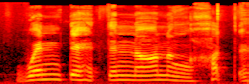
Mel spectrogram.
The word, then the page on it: windeh dinaaningxut: Hupa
